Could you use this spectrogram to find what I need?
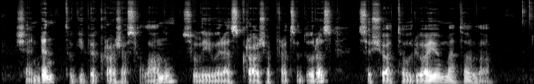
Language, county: Lithuanian, Vilnius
